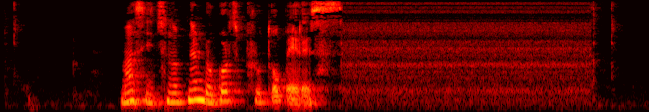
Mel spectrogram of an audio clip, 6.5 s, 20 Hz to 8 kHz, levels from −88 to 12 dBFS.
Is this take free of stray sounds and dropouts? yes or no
yes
